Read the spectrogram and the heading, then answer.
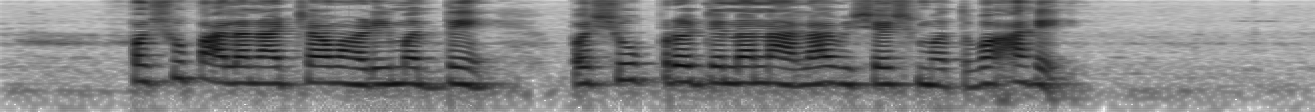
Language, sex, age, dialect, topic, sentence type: Marathi, female, 51-55, Standard Marathi, agriculture, statement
